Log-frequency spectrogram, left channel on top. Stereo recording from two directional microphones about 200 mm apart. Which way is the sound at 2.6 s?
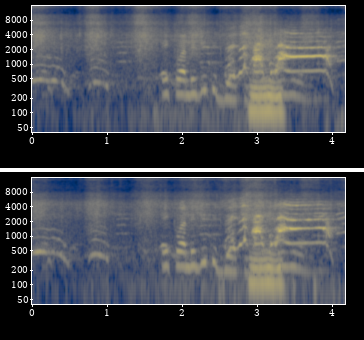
45° right (ahead or behind).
